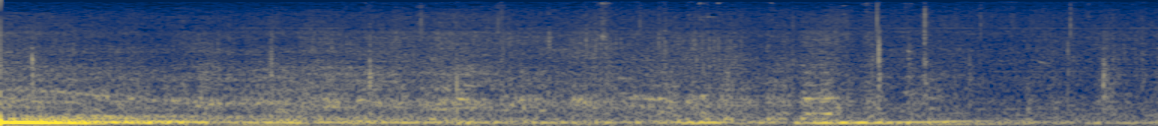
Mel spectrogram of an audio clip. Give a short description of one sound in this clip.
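Loose parts rattle and knock inside the vehicle.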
